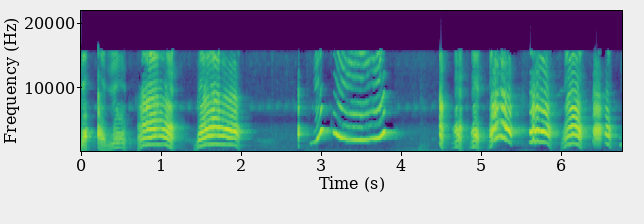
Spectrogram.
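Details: Pet parrot talking in Hindi, repeating words like mummy, papa and mithu: loud, harmonic-rich syllables with arching pitch, short phrases in quick bursts separated by a brief pause, one long drawn-out slurred note in the middle.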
